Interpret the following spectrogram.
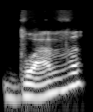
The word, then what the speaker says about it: boivent: Ici, une fois encore, ENT no se pronuncia, es mudo siempre cuando se trata de un verbo. ¿De Siempre que se trate de un verbo, entonces no se pronuncia. Entonces, ils ne boivent pas de café.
